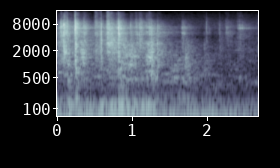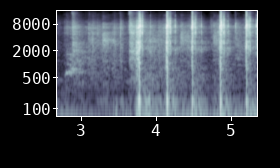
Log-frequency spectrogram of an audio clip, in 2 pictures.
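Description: Airsoft pistol fired about five times in quick succession, sharp cracks roughly three a second in the last couple of seconds. Before them comes a busy stretch of rustling and clatter.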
